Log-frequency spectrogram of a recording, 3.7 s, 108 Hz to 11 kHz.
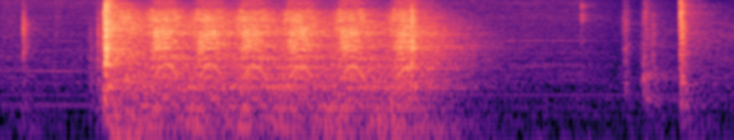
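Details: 1923 Ford Model TT hot rod truck, not run in 10–14 years, with new starter, confirmed spark and sour gas drained: starter churns about 1.5 s with lumpy, uneven beats, engine doesn't catch; cause suspected, not confirmed.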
